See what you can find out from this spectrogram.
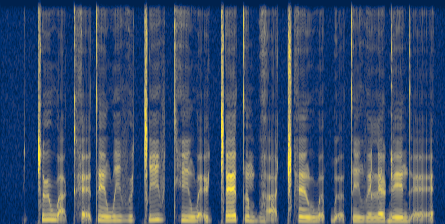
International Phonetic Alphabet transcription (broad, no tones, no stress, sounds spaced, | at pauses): ǀ ʉ w a̰ kʰ ɛ̰ t̪ ẽ w i v ʉ ǀ i v tʰ ĩ w ɛ̰ y̯ ǀ ɛ t̪ ə̃ bʱ a̰ ǁʰ ɛ̃ u̯ w ə̰ ɓ ə̰ t̪ ĩ v ɪ l ɛ ɖ ẽ d̪ ɛ̰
